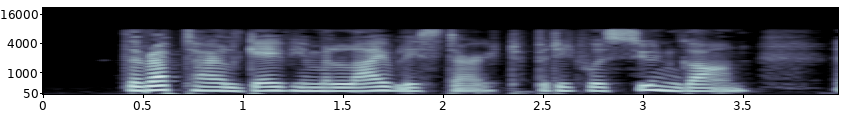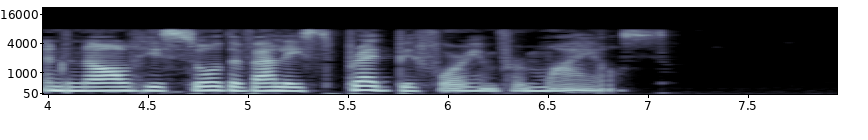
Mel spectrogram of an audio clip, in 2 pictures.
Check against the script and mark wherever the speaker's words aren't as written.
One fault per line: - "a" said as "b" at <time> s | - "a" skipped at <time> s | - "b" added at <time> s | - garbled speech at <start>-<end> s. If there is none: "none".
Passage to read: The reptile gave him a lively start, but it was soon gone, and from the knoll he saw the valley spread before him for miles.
- "from the" skipped at 4.2 s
